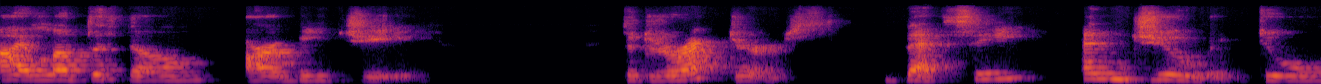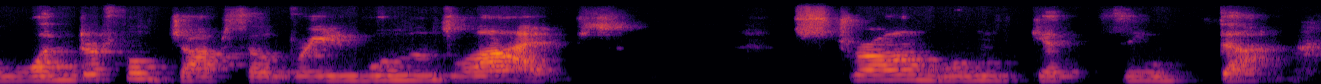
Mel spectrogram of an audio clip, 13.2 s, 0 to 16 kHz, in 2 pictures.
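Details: Adult woman with aphasia after a 2011 gunshot wound to the head, delivering a practised, memorised speech with her speech-language pathologist present; aphasia.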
